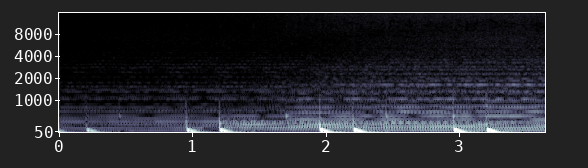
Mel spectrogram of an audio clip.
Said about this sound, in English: Starts with a heartbeat. This is real ASMR-y.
